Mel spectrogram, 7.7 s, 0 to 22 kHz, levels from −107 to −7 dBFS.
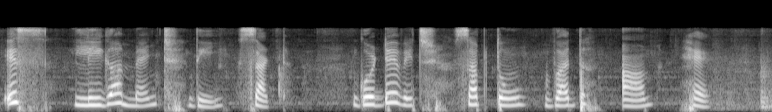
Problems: constant background noise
